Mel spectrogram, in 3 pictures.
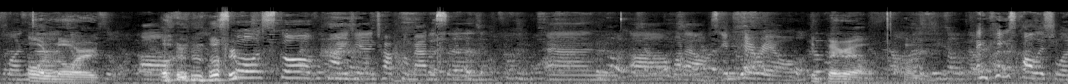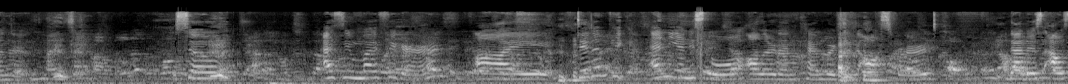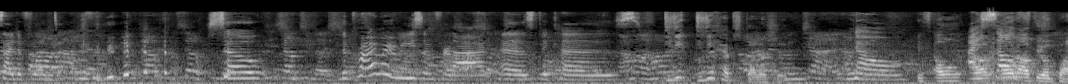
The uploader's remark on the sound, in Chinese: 這是一集極具挑戰性的一場錄音。它發生在早上九點的早午餐，它更發生在人聲鼎沸的餐廳之內；又再一次，我為錄音品質感到抱歉。錄音編輯後製：完全沒有。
